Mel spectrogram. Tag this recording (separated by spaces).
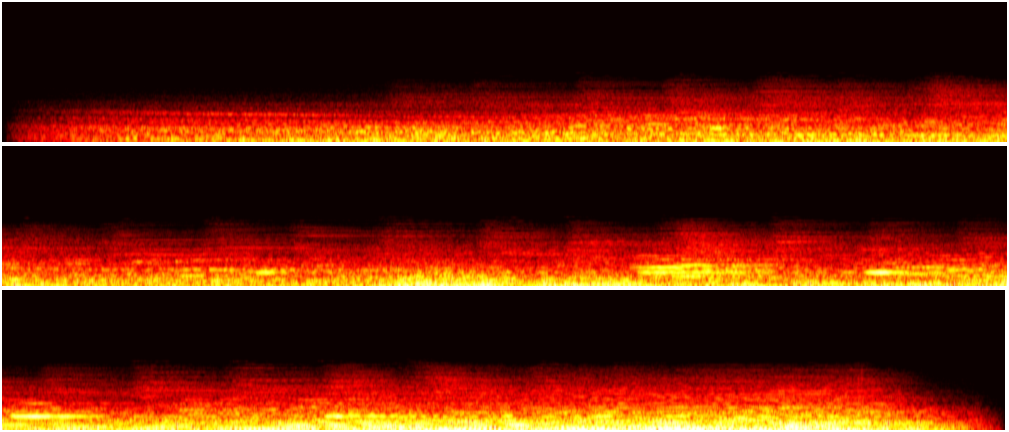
dark horror mysterious Mystery Suspenseful swelling tense tension Thriller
